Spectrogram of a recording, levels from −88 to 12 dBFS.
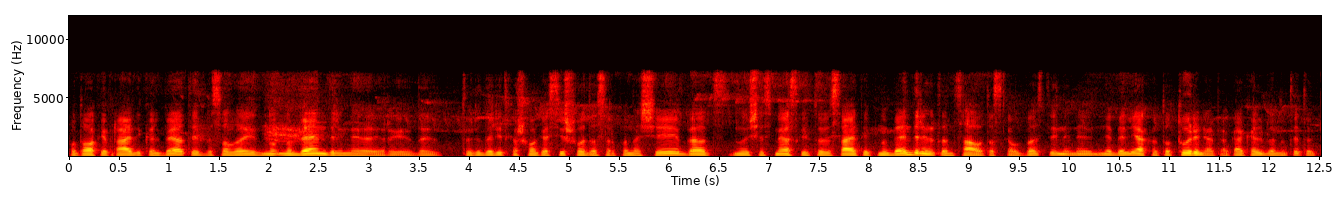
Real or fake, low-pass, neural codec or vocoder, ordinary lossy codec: real; 7.2 kHz; none; AAC, 64 kbps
